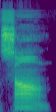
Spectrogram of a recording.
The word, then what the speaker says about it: Song: And it's pronounced woo, and the O in song is long, song, like in hope, woo song.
